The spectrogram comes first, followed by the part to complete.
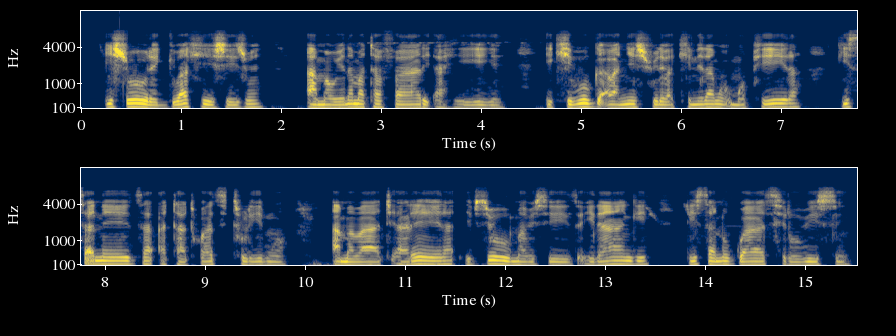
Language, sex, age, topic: Rundi, male, 18-24, education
